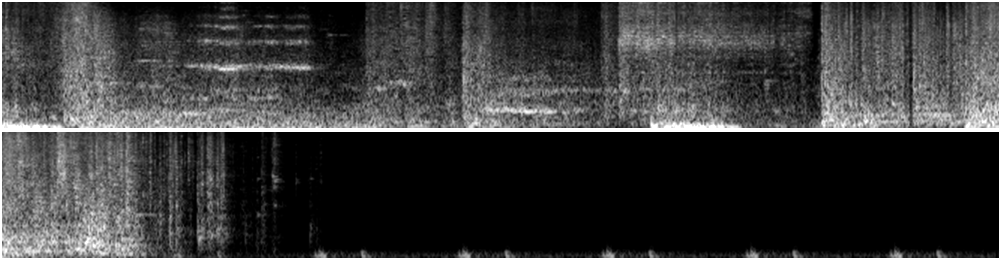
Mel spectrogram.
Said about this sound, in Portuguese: Acabei abusando da velocidade mínima e a curva chegou traiçoeira. O outro carro ultrapassou sua faixa e nos encontrou de frente.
